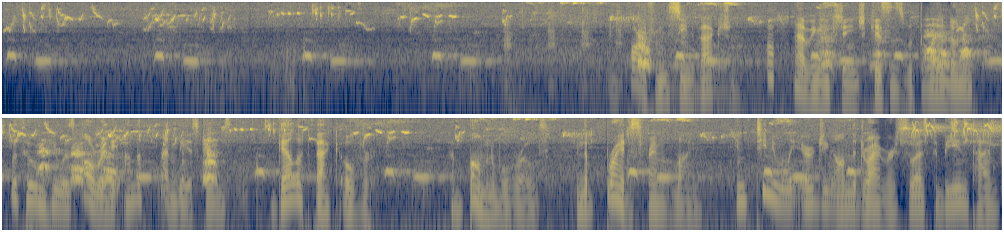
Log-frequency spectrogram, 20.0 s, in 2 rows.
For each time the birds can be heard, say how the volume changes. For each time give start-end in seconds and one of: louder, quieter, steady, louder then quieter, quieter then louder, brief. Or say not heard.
0.0-19.9 steady.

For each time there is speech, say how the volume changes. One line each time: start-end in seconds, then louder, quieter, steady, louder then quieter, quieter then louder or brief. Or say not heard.
6.0-19.9 steady.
